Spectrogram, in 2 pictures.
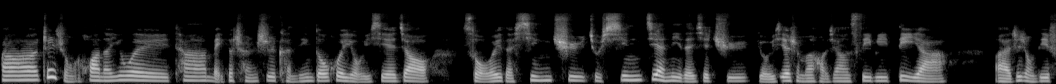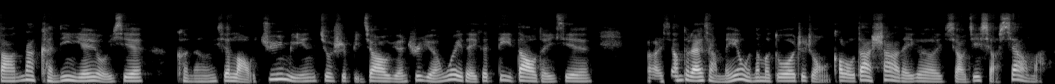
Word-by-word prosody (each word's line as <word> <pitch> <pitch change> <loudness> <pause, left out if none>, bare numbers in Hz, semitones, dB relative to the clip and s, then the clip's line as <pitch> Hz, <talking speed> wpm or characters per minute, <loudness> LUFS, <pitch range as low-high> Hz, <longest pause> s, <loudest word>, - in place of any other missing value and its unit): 呃， 200 0 +4
这 340 +9 +4
种 140 - -7
的 - - -15
话 190 - +3
呢， 175 -1 -1
因 200 +2 -1
为 180 -4 +1
它 185 -1 -2
每 175 - -4
个 175 - -5
城 160 -3 -7
市 175 +3 -1
肯 150 -6 -9
定 165 +3 -6
都 170 -1 +2
会 175 -2 0
有 135 -5 -3
一 125 - -6
些 155 +3 -1
叫 150 -3 +2 0.3
所 - - -1
谓 150 +5 +1
的 145 -3 -4
新 190 +4 -1
区， 185 -2 +2
就 170 - -3
新 200 +6 +2
建 205 -5 +3
立 175 -2 -1
的 140 -2 0
一 - - -3
些 145 +3 -2
区。 155 +1 -4
有 125 -3 -3
一 - - -4
些 170 +4 +2
什 165 -2 -3
么 145 0 -3
好 135 -3 -6
像 145 +1 -4
CBD 170 +4 -3
呀， 135 -3 0 0.5
呃， 140 -2 +1
这 185 - -2
种 155 -6 -3
地 155 +3 -1
方， 160 +2 +2
那 210 -1 +3
肯 160 -6 -3
定 190 +2 +1
也 165 +1 +3
有 165 -8 +1
一 125 - -6
些 165 +2 +1 0.3
可 155 - -6
能 135 0 -8
一 - - -6
些 175 - +1
老 165 - +2
居 235 +1 0
民 160 -6 -2
就 175 +1 -2
是 165 0 -3
比 155 - -13
较 150 +3 +4
原 135 -2 -2
汁 200 +6 -1
原 155 -3 -2
味 220 -1 +3
的 165 - 0
一 - - -3
个 170 - -1
地 200 -3 -5
道 165 -2 +7
的 135 -2 -4
一 130 - -5
些 145 +1 -2 0.5
呃， 135 - -3
相 195 +8 -1
对 200 - +1
来 175 0 +10
讲 180 - -3
没 135 +9 -2
有 225 -3 +2
那 165 0 -3
么 155 - -1
多 165 +1 +3
这 180 - -2
种 - - -4
高 180 - +3
楼 155 -2 +2
大 195 +5 +5
厦 185 +1 +2
的 140 - -2
一 135 - -3
个 140 -3 -2
小 120 -2 -1
街 180 +10 -2
小 180 - -1
巷 220 -9 +1
嘛。 - - -11
165 Hz, 295 characters per minute, -22 LUFS, 145-185 Hz, 0.5 s, 来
